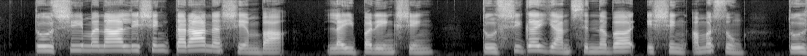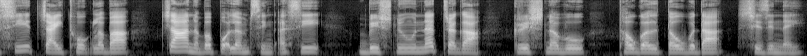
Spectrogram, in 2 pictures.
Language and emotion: Manipuri, neutral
